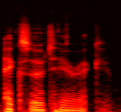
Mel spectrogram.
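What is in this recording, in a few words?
"exoteric", American English; pronunciations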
